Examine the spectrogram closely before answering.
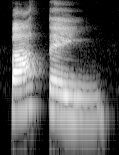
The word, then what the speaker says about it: batem: Só que em embatem o som é o seguinte, batem. Esse M fica com som de i. Então isso aqui, ó, é um ditongo. Olha que interessante, porque batem tem som de i esse M.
